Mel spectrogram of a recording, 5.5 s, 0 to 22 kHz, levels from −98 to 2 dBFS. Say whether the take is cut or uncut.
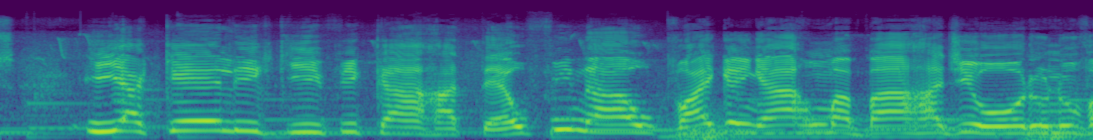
uncut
